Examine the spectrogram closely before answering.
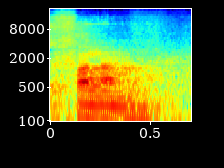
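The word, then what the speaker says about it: फलम्: You know, in this verse, this word, in Hindi it is usually pronounced as phalam or phal, but in Sanskrit the F sound is not there.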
